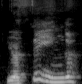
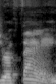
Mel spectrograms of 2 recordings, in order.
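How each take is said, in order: First: The word has the short i vowel, like king. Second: The word has the a vowel, like bang. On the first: The job you do to pay the bills. "Your T H I N G" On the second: The thing you imagine doing with your life. "your T H A N G"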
